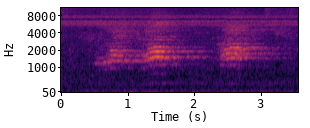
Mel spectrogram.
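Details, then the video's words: Raucous honking notes of a Red-billed Brush-turkey, a shy ground bird more often heard than seen; two harsh swelling calls separated by a pause, with faint background hiss. "The voice is loud, raucous,"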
